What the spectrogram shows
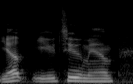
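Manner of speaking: very slow, very soft, hushed, dragged-out delivery. Retelling how a man answers a tenant, imitating very slow speech. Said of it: "Very slow like that".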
